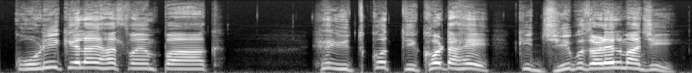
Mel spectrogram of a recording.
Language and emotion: Marathi, angry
